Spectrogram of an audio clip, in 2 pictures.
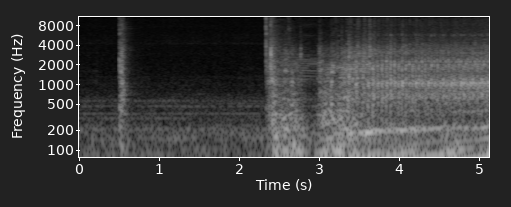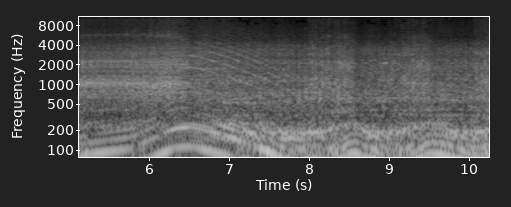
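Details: The 853 diesel on its first start in almost two years, cold (block 24°, no block heater, fresh charged batteries). It cranks and catches, then the idle sags and wavers. Owner suspects the fuel linkage is set low, since slight pedal pressure holds 600 rpm. Low idle.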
